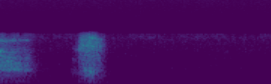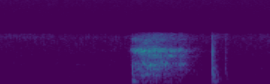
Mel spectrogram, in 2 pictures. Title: Itchy sneezes!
